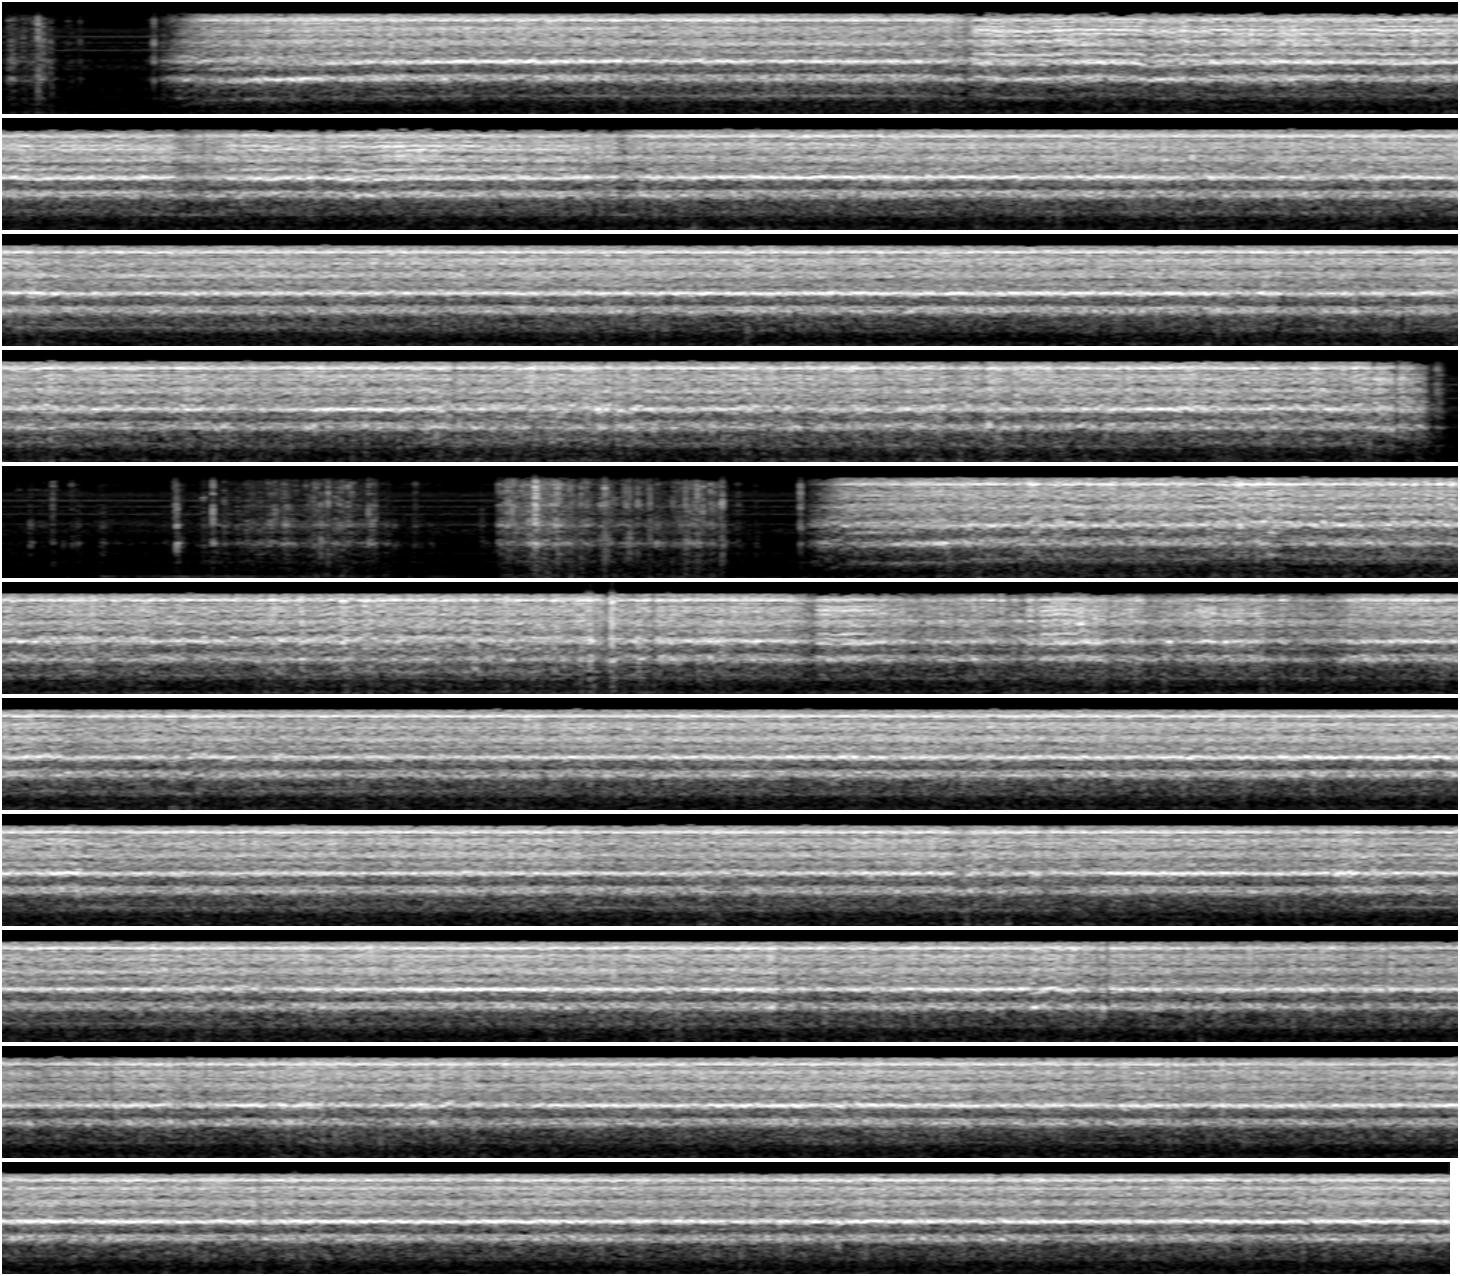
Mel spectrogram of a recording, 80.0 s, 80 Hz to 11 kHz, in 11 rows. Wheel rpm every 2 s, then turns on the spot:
70, 160, 160, 160, 160, 160, 160, 160, 160, 160, 160, 160, 160, 160, 80, 20, 40, 160, 160, 160, 160, 160, 160, 160, 160, 160, 160, 160, 160, 160, 160, 160, 160, 160, 160, 160, 160, 160, 160, 160.
30-32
